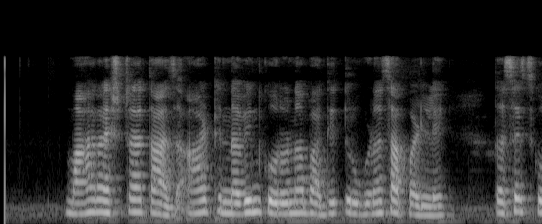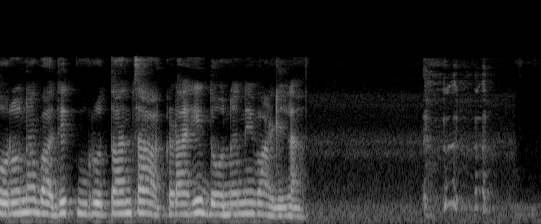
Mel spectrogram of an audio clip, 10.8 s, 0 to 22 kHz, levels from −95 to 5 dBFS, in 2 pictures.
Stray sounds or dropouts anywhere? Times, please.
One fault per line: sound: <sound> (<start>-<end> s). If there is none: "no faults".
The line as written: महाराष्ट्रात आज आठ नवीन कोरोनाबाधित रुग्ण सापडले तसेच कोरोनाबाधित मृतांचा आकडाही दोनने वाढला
sound: cough (9.6-10.4 s)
